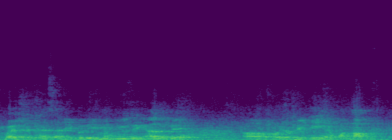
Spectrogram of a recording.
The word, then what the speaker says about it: Elle & Vire: To properly pronounce it, you have three words there. Elle Vire, alright?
